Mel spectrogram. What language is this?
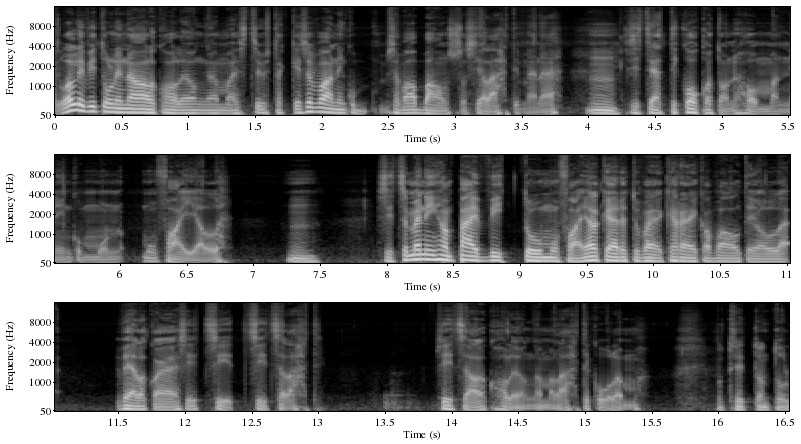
Finnish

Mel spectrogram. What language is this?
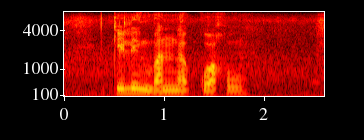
Tswana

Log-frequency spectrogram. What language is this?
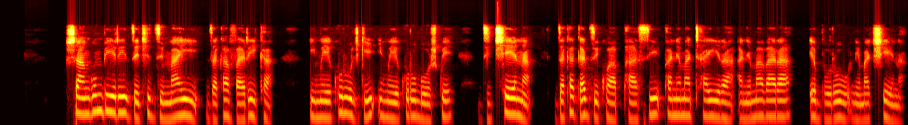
Shona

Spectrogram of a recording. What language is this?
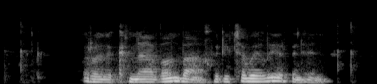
Welsh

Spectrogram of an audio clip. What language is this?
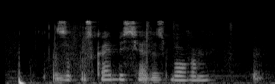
Russian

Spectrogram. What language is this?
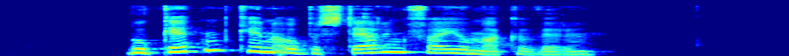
Western Frisian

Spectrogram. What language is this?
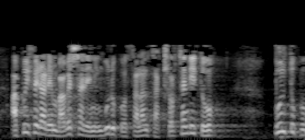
Basque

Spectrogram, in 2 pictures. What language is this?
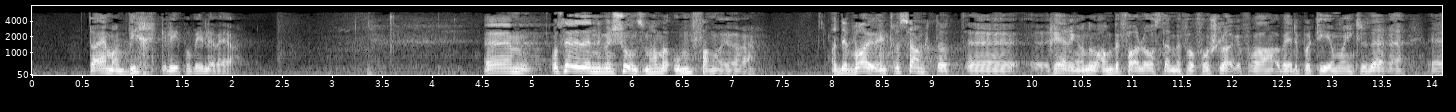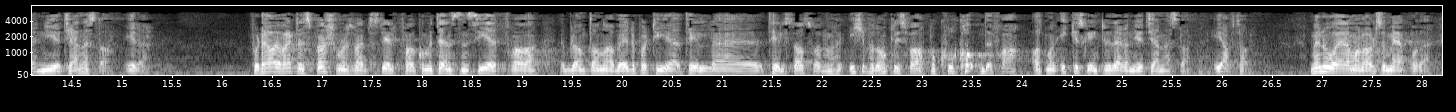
Norwegian Nynorsk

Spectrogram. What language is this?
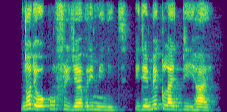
Nigerian Pidgin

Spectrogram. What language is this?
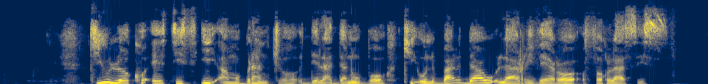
Esperanto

